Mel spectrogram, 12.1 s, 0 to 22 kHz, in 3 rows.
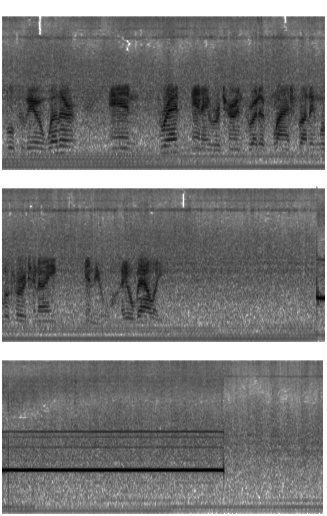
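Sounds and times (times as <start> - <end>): radio low hum: 0.0 - 6.3
high warning beep: 8.0 - 10.9.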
